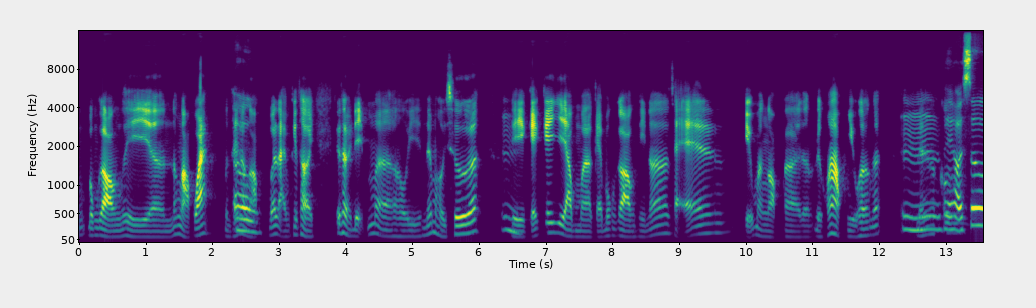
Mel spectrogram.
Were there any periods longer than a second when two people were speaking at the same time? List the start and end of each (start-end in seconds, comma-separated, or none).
none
